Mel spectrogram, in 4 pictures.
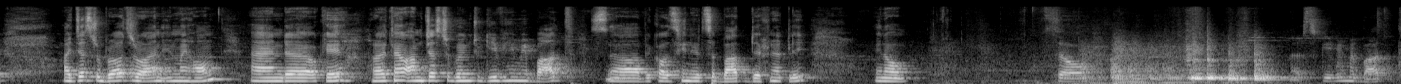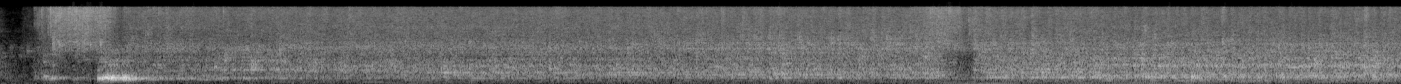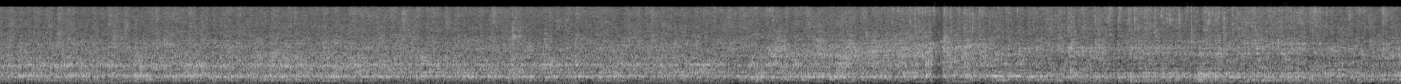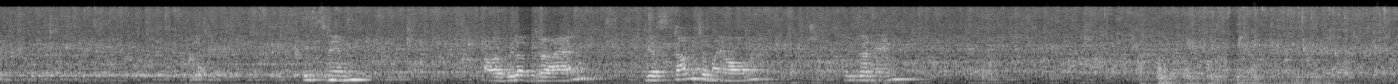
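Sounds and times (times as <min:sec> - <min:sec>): knock: 0:10.8 - 0:12.9, 0:53.4 - 0:55.4
water running from a tap: 0:14.2 - 0:56.0.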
